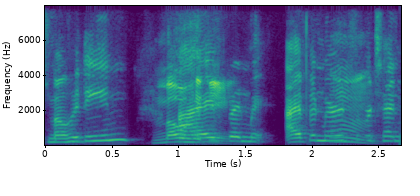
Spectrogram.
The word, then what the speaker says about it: Mohideen: how's everything uh correct me did i pronounce your name right wrong what do we got we're so close jeremy it's mohadeen i've been married for 10 years and i'm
